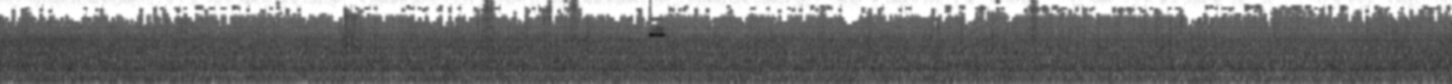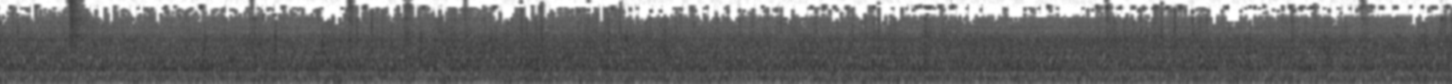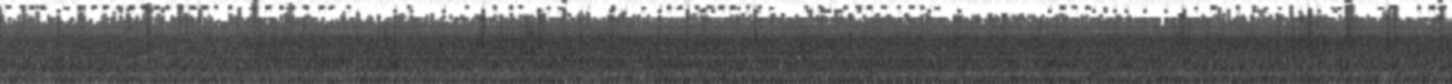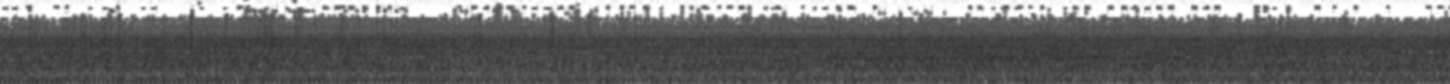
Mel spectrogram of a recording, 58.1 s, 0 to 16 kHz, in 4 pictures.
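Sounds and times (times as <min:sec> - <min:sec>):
truck diesel engine droning: 0:00.0 - 0:58.0
tyre and road noise: 0:00.0 - 0:58.0.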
